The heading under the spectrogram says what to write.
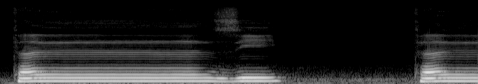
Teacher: huruf nun sukun pada kata tanzilu yang kemudian bertemu dengan huruf za maka hukum bacaannya adalah ikhfa atau disamarkan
